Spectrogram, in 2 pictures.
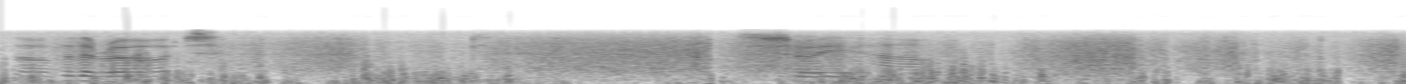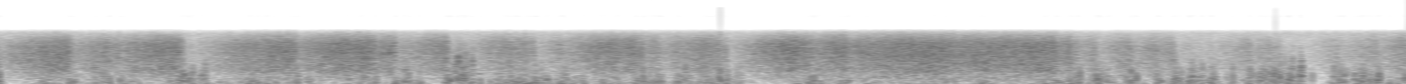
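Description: A flooded river rushes and churns over rocks.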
